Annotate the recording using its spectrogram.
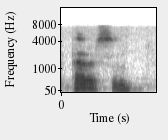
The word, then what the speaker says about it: Pettersson: But he's asked that it be pronounced Pettersson, the North American. He made a request.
